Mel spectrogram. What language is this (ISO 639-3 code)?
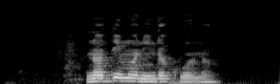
luo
